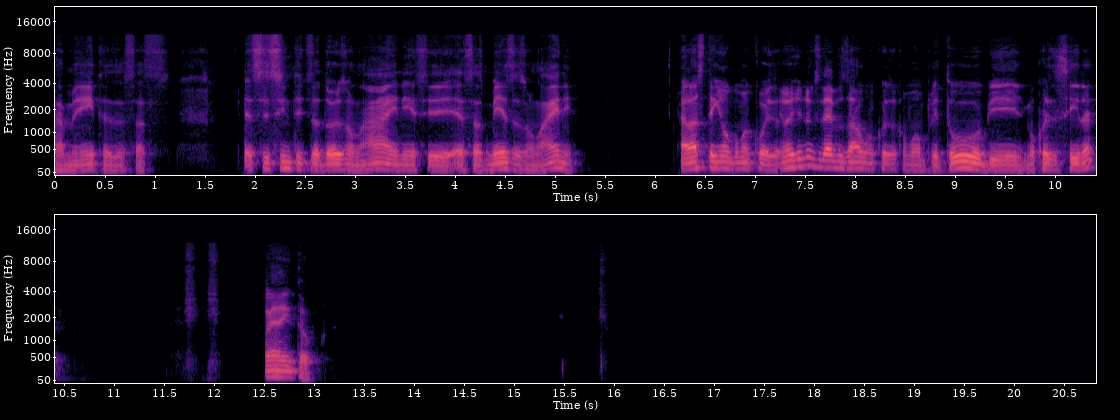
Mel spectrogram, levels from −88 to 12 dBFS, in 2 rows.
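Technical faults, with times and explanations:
0.85–0.89 s, compressed frames skipped: about 100 ms of audio drops out, consistent with two whole frames that were missing or rejected by the decoder as damaged. The jump size fits a frame length of about 43 ms.
4.22–4.26 s, compressed frames skipped: a single frame, about 40 ms, is lost.
7.21–7.25 s, compressed frames skipped: roughly ten frames, about half a second, vanish.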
